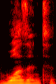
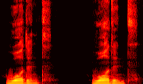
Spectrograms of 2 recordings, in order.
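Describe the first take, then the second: First: Said in the usual way. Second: "wouldn't" said in a Texas accent, the "s" turned to a "d". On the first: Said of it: "平常我们就是念wasn't". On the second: Shown as a demonstration. Teacher demos the Texas way to say "wouldn't" in a Texas accent. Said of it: "德州可能会念".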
